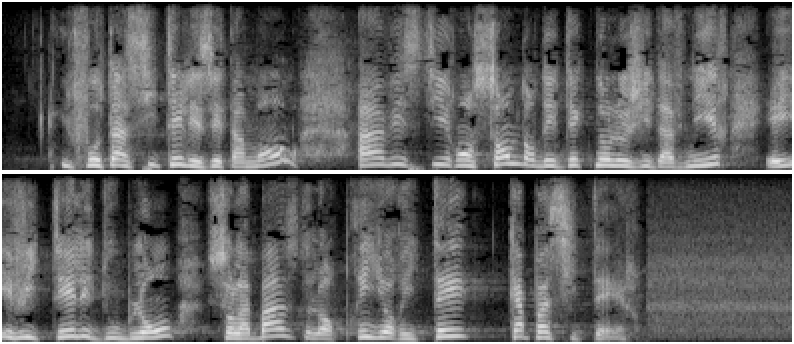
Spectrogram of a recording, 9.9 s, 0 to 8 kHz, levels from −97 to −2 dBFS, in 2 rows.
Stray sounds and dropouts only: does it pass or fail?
pass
